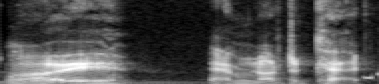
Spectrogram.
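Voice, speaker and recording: A man voicing a despairing, theatrical scholar who flees reality in a video game, speaking haltingly. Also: fairly low pitch, over music. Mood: blank denial. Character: despairing, melodramatic Japanese scholar fleeing reality.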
